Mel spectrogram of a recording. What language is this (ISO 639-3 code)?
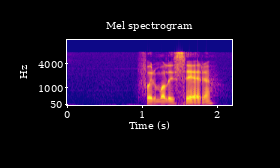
nor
